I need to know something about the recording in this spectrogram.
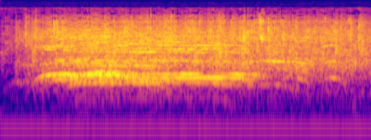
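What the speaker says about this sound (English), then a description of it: "please give these outstanding leaders a well-deserved round of applause, which you've already done" Audience at an inaugural night event applauding donors, a soft, distant wash of clapping that swells and then gradually fades.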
